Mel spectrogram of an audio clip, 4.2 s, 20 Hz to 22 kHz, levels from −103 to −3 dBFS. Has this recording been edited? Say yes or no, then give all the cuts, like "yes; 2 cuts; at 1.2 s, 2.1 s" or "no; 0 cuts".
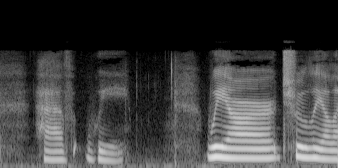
no; 0 cuts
